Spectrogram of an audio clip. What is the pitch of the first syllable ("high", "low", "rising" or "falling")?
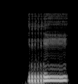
high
